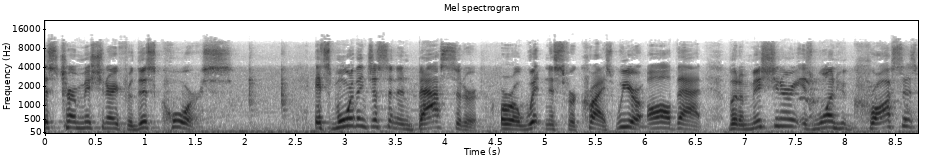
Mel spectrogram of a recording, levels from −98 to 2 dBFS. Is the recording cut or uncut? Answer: uncut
